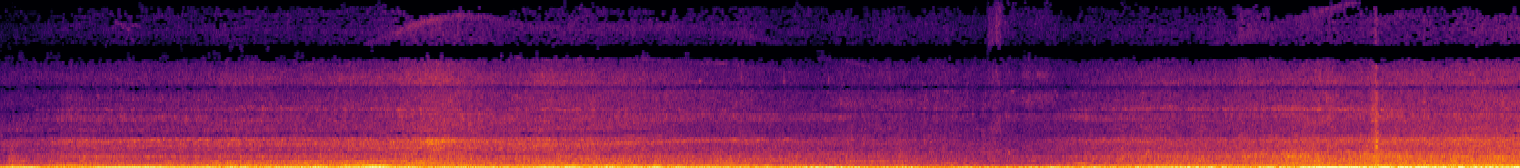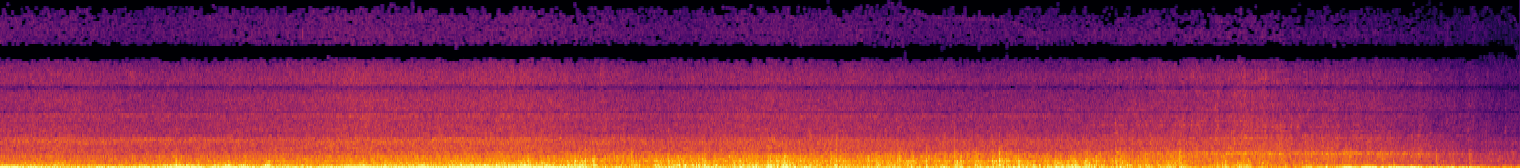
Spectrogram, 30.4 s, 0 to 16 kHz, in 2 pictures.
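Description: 2016 Ford F-550's 6.7-litre Power Stroke V8 turbo-diesel heard from inside the cab on a drive, with road noise underneath. The engine note rises in pitch several times as the truck accelerates through the gears, is loudest around the middle, and drops near the end as the truck slows.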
